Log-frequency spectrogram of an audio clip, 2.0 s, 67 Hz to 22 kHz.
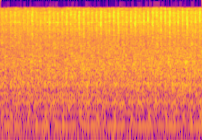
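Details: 2008 Mini Cooper idling with an intermittent cylinder 4 misfire: lumpy, uneven idle with an irregular thump. Injector, spark plug and coil were replaced and fire; compression is 205 PSI with 13% leak-down; cause unknown.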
